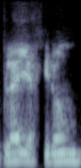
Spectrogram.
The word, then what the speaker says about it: Playa Girón: Y dentro de la Bahía de Cochinos, en Playa Girón, como le pronuncio Playa Girón como la pronunciación cubana, ya que ahí se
